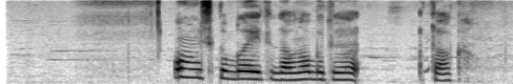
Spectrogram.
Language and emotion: Russian, neutral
